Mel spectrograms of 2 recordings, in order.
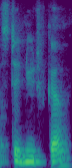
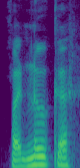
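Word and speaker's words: studniówka: We call it Studniutka, but we had our prom yesterday. Hold on. You said you got to pronounce that again. Oh, Studniutka? Fanuka. No, not Fanuka. No, Studniutka. Stunufka. There you go.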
